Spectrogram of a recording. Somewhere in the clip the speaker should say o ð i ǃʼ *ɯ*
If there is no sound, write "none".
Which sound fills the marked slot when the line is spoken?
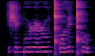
u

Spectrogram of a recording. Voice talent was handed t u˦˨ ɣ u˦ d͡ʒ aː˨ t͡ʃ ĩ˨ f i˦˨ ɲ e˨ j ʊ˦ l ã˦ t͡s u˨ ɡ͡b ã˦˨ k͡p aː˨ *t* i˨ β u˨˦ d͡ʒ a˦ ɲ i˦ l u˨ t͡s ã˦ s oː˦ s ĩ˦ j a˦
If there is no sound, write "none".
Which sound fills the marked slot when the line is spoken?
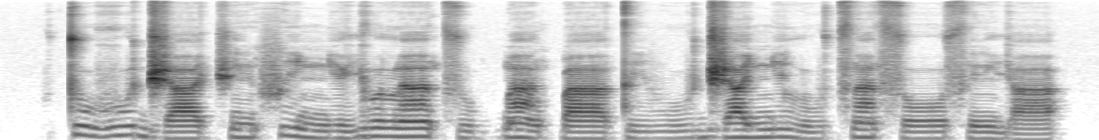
t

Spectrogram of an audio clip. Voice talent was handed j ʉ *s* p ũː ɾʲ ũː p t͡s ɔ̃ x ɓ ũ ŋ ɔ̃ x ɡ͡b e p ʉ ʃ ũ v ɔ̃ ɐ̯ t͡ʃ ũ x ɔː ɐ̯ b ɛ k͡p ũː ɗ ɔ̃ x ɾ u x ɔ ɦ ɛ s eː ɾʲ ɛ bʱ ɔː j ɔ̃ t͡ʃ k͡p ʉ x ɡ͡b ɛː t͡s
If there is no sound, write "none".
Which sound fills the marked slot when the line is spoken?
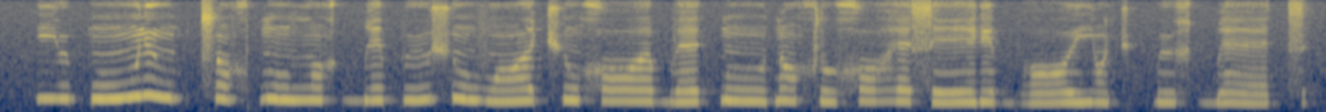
none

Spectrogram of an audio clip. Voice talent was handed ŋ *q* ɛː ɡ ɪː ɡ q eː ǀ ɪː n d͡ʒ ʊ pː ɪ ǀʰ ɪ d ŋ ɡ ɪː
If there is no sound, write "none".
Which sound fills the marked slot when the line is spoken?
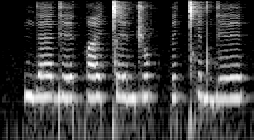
ɡ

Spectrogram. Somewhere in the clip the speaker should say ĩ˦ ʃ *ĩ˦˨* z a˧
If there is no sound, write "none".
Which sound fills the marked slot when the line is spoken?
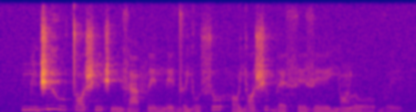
ĩ˨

